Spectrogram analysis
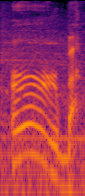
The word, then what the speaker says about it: herb: English lessons it's pronounced herb the H is silent the H is silent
